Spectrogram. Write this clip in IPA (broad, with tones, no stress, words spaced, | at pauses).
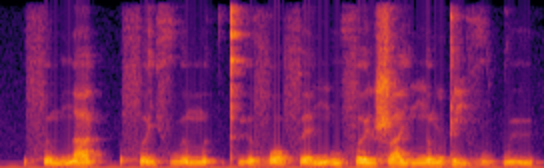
fə˨˩˨mna˦˥k̚ | fə˨˩jfu˨˩ə̯mə˨˩k̚t̪ʰɨ˨˩˨ə̯ vɔ˨˩˨fɛ˨˩˨ ŋu˧˥fə˧jʂa˧j ŋə˧˥m ʈi˨˩ vu˨˩t̚wɨ˨˩˨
